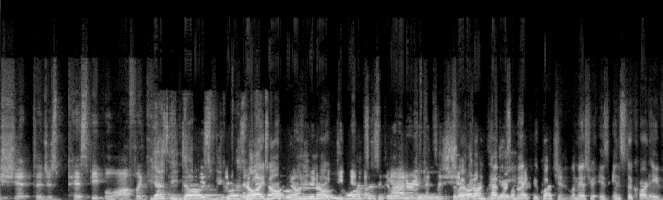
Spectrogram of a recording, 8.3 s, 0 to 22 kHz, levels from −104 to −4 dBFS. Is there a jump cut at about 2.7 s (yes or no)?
no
